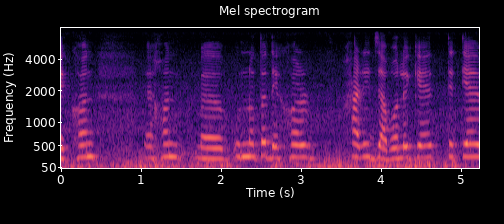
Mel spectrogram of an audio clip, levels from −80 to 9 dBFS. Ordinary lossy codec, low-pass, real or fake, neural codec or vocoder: none; 7.2 kHz; real; none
